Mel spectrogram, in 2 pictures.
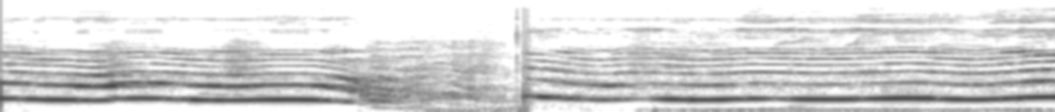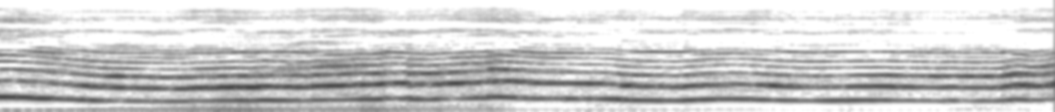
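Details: A pet Siberian husky, Nasi, howls almost continuously, a steady mid-pitched tone with clear overtones that swells and wobbles slightly, interrupted by one brief rough catch near the start; a low hum runs beneath.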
